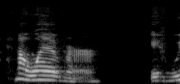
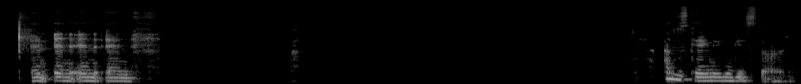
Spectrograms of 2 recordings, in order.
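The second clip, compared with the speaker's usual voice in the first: about to cry, quieter; 8 dB quieter than usual. Talking about fearing for a son when the news comes on: on the verge of tears. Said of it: "I'm about to start crying right now".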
